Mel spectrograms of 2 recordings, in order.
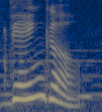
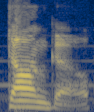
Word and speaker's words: Dango: aaka P wants those Dango sure I always pronounced it Dongo is it Dango uhhuh those look good too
